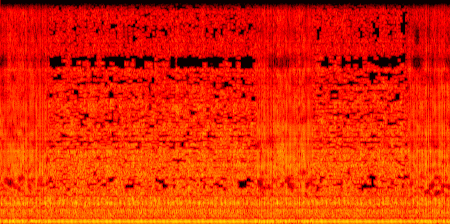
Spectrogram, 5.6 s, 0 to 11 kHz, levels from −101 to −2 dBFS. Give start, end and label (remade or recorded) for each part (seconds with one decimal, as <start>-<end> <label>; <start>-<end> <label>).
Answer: 0.0-0.6 remade; 0.6-3.2 recorded; 3.2-3.9 remade; 3.9-5.1 recorded; 5.1-5.6 remade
